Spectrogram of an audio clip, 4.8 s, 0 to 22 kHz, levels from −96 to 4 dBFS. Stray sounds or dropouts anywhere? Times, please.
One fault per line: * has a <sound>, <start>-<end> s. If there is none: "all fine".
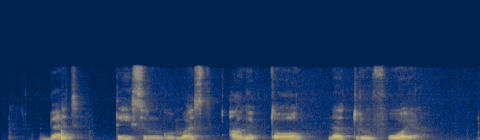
all fine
